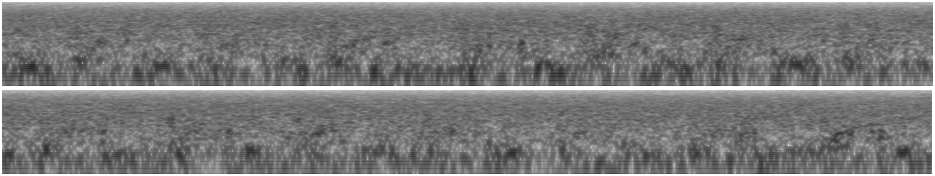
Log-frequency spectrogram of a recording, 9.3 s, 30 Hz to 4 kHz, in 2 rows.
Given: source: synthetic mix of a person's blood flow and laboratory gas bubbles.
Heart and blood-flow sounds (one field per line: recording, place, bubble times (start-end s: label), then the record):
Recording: Doppler ultrasound of blood flow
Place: precordium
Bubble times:
2.40-2.48 s: bubbles
From the record:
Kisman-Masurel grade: 112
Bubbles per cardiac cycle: 1 to 2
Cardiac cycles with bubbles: 1 to 10%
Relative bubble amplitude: moderate (0.250 to 0.450)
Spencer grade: 1 (occasional bubble signal discernible with the cardiac motion signal, with majority of cardiac periods free of bubbles)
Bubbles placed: anywhere in the cardiac cycle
